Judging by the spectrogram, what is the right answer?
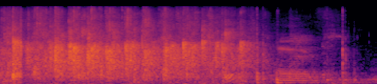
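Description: Audience at a sustainable homes expo applauds to welcome a speaker to the stage: dense, sustained clapping that fades after about four seconds, followed by faint stage sounds.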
